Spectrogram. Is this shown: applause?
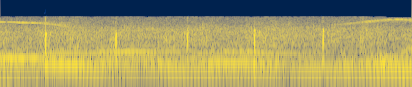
yes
